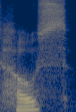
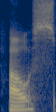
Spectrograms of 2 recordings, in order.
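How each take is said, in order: First: It is said in a Canadian accent. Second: It is said in a general American accent.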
